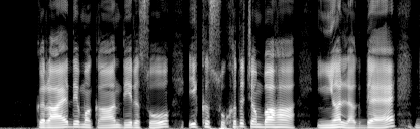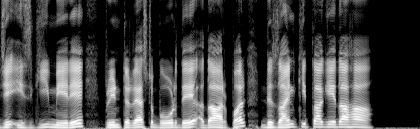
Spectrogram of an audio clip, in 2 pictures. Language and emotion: Dogri, surprised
